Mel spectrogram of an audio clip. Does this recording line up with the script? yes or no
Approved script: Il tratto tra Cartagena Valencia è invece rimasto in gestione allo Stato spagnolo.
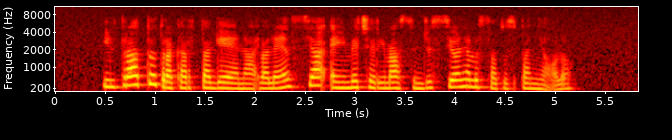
yes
